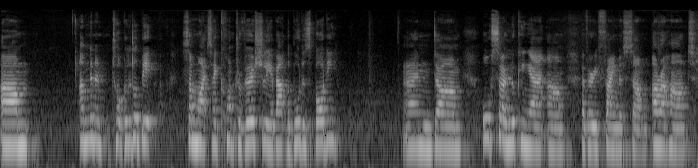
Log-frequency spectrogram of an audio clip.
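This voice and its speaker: In an Australian accent, a woman speaks at a fairly high pitch and a moderate pace, in a monotone, flat intonation with long, frequent pauses and audible room echo. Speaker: professor. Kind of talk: lecture. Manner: halting, many fillers.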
